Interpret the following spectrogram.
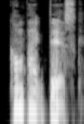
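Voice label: "compact disc", British English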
